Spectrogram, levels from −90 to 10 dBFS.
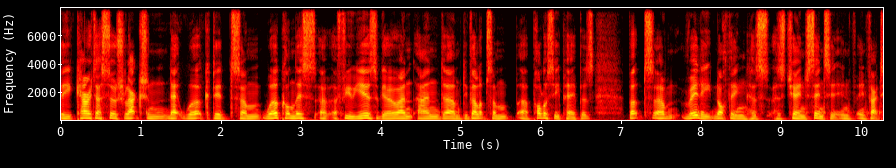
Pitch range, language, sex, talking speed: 125-155 Hz, English, male, 200 wpm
